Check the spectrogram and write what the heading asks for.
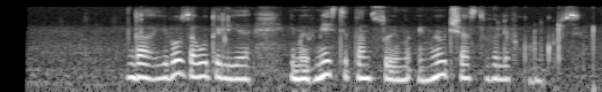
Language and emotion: Russian, neutral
